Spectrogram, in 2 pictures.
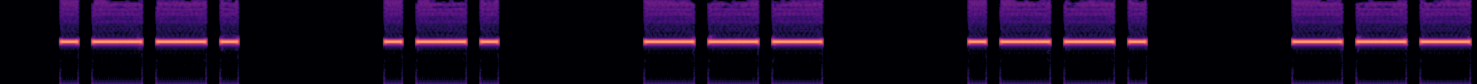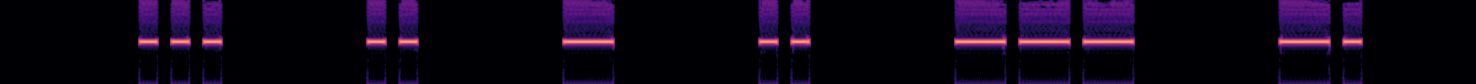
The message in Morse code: PROPOSITION

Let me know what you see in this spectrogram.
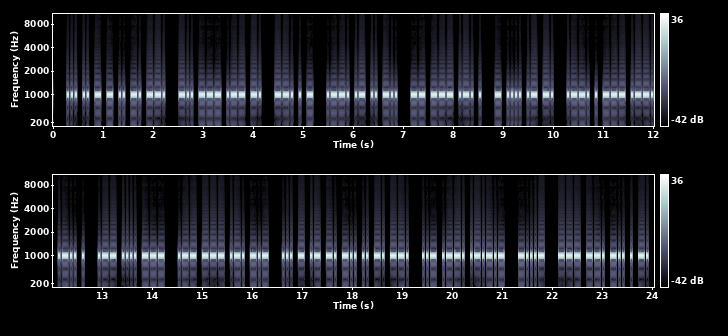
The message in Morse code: SITTING DOWN GET PAID MORE THAN PEOPLE WHO WORK STANDING UP. <BT> OGDEN

